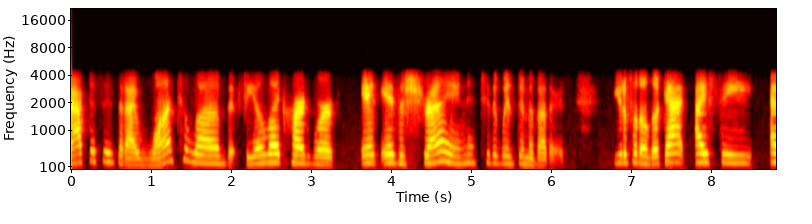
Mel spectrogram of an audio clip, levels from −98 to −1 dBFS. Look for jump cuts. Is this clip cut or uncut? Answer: cut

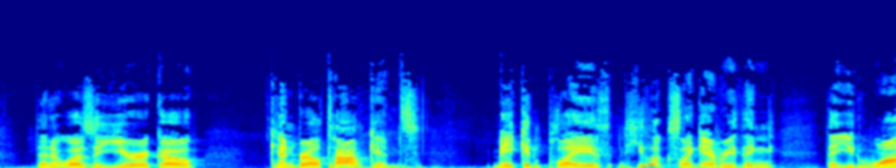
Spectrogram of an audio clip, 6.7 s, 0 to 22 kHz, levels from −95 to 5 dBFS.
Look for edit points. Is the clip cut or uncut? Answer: cut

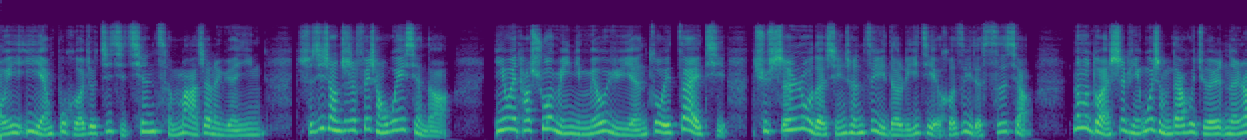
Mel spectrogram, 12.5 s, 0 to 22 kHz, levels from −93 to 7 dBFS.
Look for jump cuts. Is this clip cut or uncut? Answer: uncut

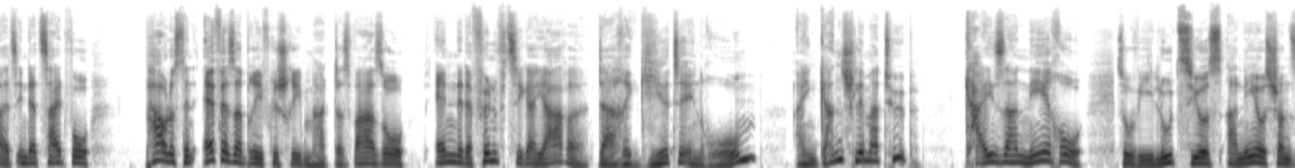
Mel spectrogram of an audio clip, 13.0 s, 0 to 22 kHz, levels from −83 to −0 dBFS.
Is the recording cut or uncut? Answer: cut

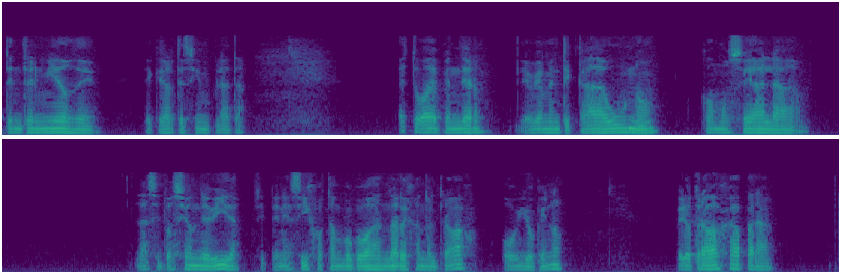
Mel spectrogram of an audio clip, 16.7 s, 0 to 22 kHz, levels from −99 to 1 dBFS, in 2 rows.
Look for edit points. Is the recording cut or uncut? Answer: uncut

